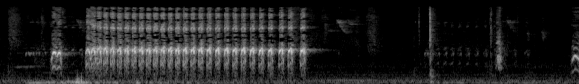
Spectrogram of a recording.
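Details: Vigorously singing white-crested laughingthrush, with recorded sound used to prompt a caged bird to sing: a loud, fast, harsh rattling chatter lasting about two seconds, then scattered sharp notes and short whistles in a quiet background.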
